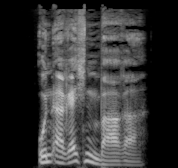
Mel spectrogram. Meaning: inflection of unerrechenbar: 1. strong/mixed nominative masculine singular 2. strong genitive/dative feminine singular 3. strong genitive plural
- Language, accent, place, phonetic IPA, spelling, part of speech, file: German, Germany, Berlin, [ʊnʔɛɐ̯ˈʁɛçn̩baːʁɐ], unerrechenbarer, adjective, De-unerrechenbarer.ogg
